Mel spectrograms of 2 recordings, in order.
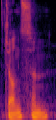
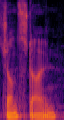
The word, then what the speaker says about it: Johnstone: Johnson. It's John Stone. You actually pronounce it John Stone. Yeah, John Stone. It's different to Johnston, which is also different to Johnson, which is different to Pon.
